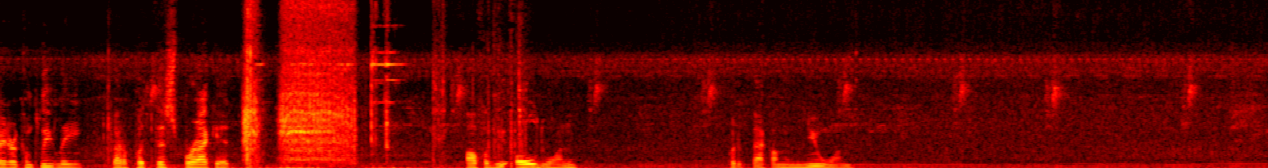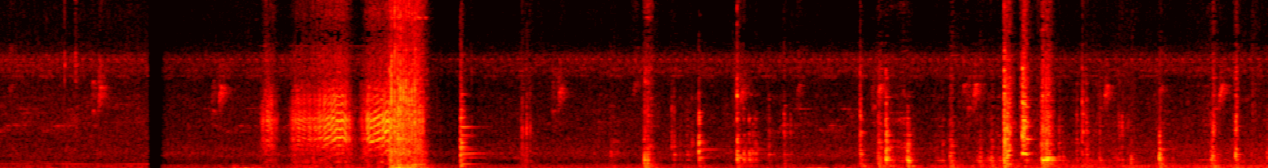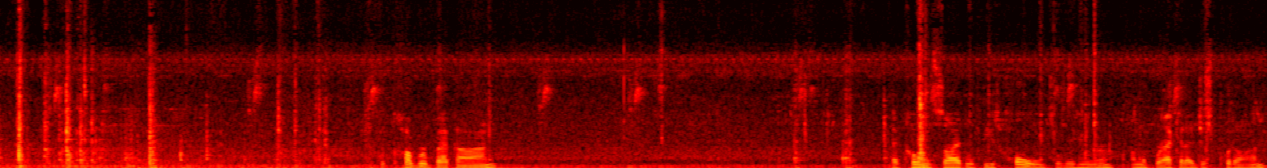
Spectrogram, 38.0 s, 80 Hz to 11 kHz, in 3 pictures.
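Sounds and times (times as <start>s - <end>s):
crickets chirping: 0.0s - 38.0s.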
